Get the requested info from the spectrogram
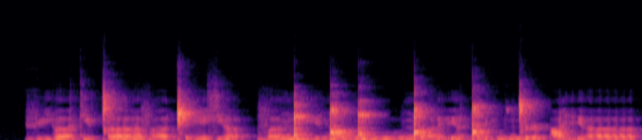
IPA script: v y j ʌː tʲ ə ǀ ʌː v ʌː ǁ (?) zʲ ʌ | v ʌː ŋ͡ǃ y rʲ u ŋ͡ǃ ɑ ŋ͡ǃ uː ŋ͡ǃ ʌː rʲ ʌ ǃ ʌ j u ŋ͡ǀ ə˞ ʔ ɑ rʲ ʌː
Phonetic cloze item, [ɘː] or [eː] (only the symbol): eː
